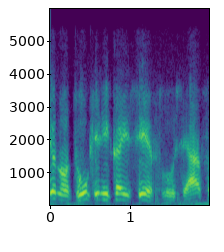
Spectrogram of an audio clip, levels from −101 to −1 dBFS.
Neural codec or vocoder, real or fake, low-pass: codec, 24 kHz, 6 kbps, HILCodec; fake; 5.4 kHz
